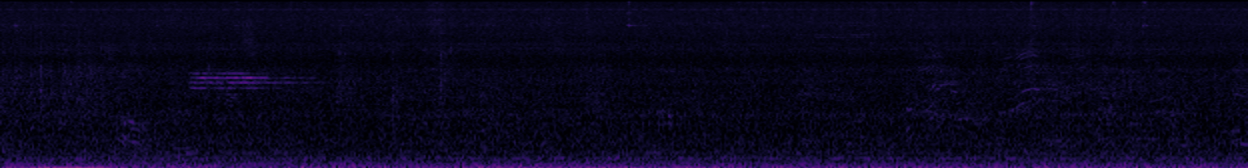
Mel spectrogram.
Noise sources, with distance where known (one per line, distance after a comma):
background noise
